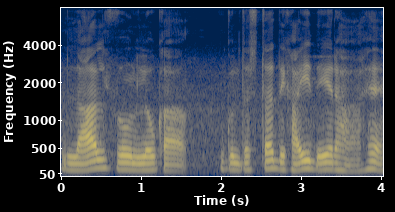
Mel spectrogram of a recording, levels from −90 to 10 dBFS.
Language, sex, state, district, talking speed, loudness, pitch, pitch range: Hindi, male, Haryana, Charkhi Dadri, 120 wpm, -18 LUFS, 120 Hz, 115-135 Hz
